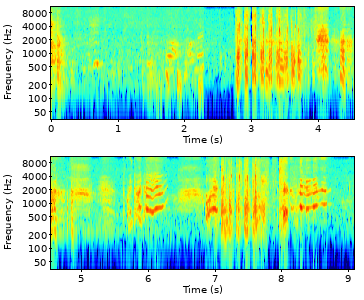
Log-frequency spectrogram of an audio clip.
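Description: Several goats give quavering, nasal bleats, each a short harmonic burst with a shaky, tremulous pitch. Human voices chatter and talk over parts of the calls.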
